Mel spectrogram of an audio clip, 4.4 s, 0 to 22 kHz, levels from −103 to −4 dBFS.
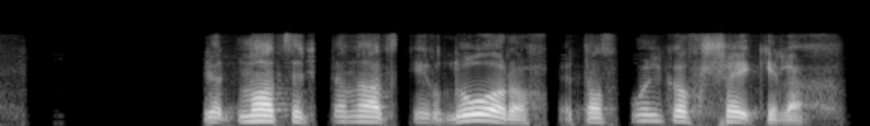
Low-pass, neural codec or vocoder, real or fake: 7.2 kHz; codec, 24 kHz, 0.9 kbps, WavTokenizer, small release; fake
